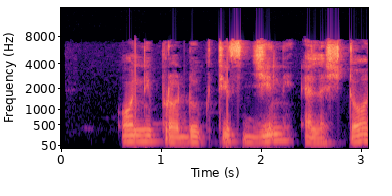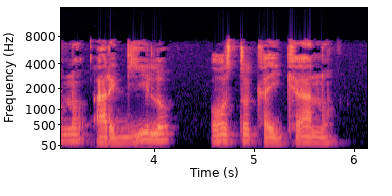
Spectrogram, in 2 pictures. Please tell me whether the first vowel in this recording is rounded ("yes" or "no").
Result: yes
